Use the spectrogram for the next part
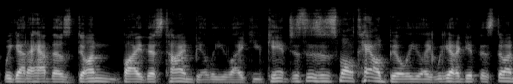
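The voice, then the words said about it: Put-on New York accent. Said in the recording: “She's like New York accent”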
